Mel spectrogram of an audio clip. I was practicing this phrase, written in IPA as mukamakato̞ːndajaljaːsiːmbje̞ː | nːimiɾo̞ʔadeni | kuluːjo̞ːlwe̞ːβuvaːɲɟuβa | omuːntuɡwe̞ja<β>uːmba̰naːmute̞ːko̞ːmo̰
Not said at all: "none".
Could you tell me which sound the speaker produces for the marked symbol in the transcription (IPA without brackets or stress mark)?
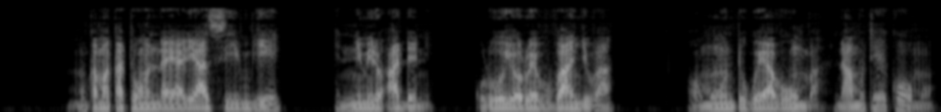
β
